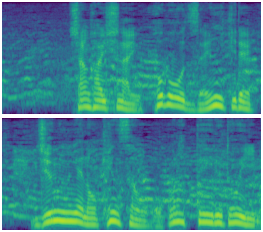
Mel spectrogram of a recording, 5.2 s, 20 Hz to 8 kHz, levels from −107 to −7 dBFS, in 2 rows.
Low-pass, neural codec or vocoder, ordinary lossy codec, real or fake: none; codec, 16 kHz, 16 kbps, FreqCodec, larger model; none; fake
